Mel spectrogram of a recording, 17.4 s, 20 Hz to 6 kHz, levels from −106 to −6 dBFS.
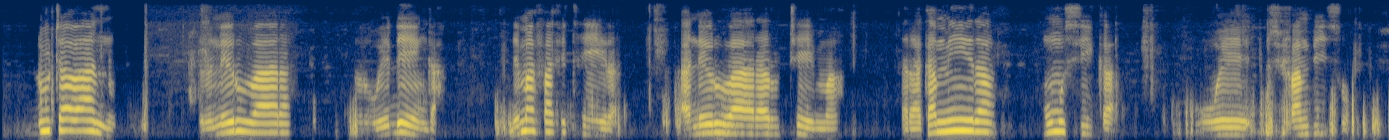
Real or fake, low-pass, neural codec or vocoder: real; 5.4 kHz; none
